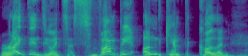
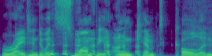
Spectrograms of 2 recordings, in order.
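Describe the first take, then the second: First: It is said with a put-on German accent. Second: It is said in the speaker's ordinary accent.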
